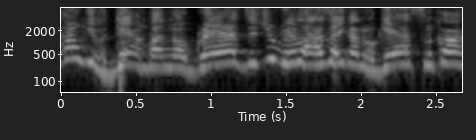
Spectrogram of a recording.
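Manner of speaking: very high, irritated, fed-up, dismissive tone. Retelling what the listener said back to him, imitating an irritated woman. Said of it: "And you're like".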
